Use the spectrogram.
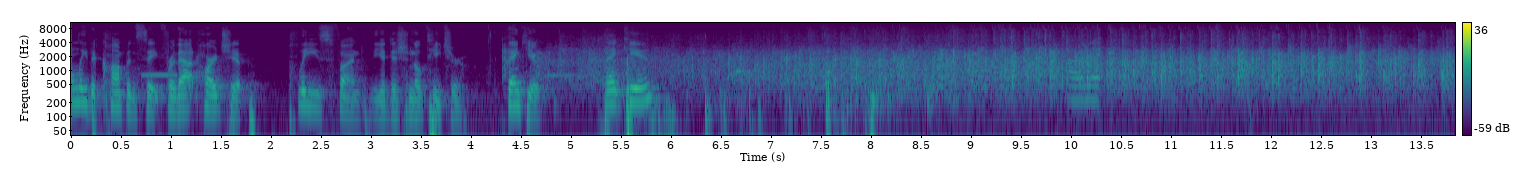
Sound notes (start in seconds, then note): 5.4 applause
